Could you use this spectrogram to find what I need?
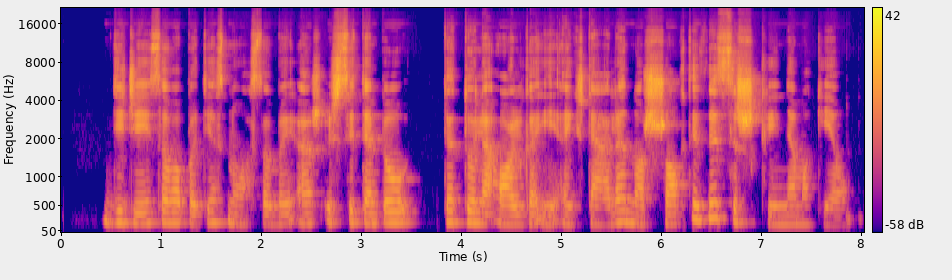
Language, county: Lithuanian, Kaunas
